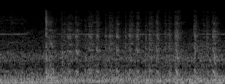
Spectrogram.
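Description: Suzuki Access 125 scooter's electric starter cranking the single-cylinder engine, which does not catch because the fuel tank has run dry. A steady low rumble with a few clicks.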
